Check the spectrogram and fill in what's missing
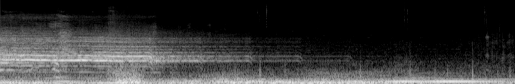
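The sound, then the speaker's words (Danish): A loud scream rings out as a hot air balloon descends into a huge, dark cave. The scream hangs in the air, its tone slowly fading as it echoes away through the vast, hollow cave over a low, steady rumble. “Og I hører ekkoet af … skrig, der rummer ud i det store tomrum.”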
